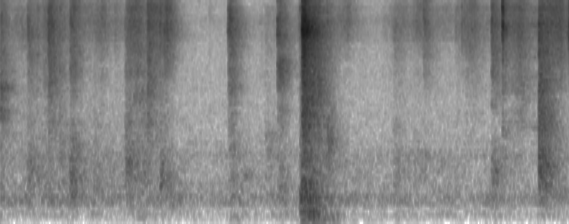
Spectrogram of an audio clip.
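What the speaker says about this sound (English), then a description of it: "the door is just making a lot of noise" A door knocked about by a strong breeze gives one loud bang partway through, with a couple of fainter knocks toward the end over a steady indoor background.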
